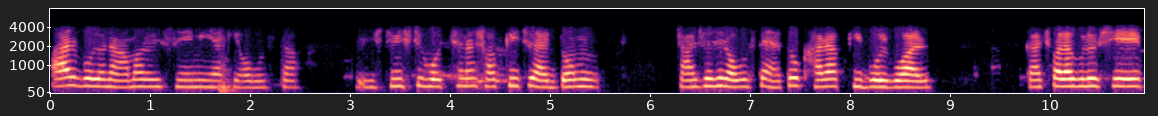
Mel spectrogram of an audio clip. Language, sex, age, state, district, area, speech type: Bengali, female, 18-30, West Bengal, Dakshin Dinajpur, urban, conversation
